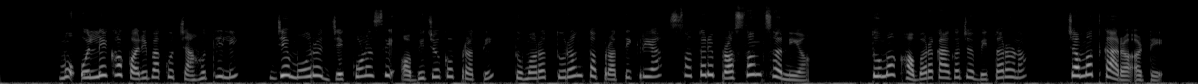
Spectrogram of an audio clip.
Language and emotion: Odia, happy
